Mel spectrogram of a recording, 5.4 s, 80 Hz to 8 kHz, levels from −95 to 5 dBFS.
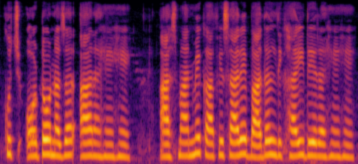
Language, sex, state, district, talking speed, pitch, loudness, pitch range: Hindi, female, Madhya Pradesh, Bhopal, 165 wpm, 230 Hz, -15 LUFS, 220-245 Hz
